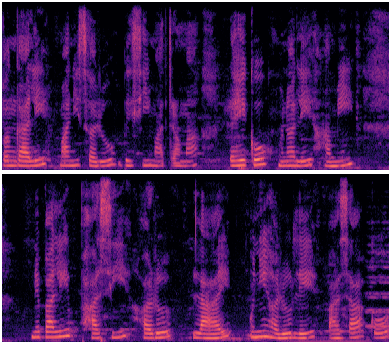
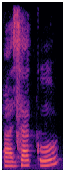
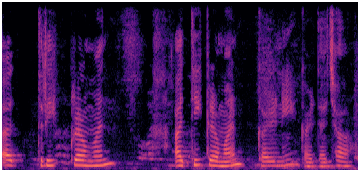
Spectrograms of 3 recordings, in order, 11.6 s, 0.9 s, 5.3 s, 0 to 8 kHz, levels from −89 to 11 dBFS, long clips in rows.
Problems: constant background noise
